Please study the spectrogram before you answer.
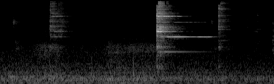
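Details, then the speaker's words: Tuning fork struck for a Weber hearing test during a head-to-toe (HEENT) assessment; metallic strike then clear fading ring; patient reports hearing it, Rinne test follows, hearing judged very good. "now I'm gonna do the Weber test"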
